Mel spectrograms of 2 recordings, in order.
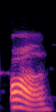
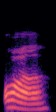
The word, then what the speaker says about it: all: First of all. Jadi ini bukan al ya, bukan Al Ghazali, Al Eldul atau siapapun itu, ini all bacanya ya. Pakai huruf O ya.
